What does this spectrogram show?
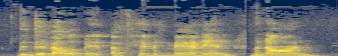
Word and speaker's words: Manon: And then I loved the development of him and Manon. I pronounce it Manon, but I think it's Manon.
